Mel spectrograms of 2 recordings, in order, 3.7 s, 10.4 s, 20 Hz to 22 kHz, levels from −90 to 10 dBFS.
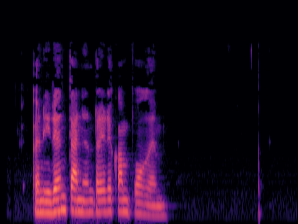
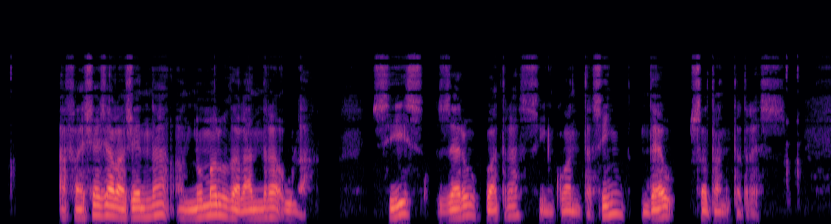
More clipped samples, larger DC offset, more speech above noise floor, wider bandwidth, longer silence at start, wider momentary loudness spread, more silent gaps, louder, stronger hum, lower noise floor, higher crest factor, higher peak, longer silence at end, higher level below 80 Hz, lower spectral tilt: neither; neither; second, 53 dB vs over 64 dB; first, 11 kHz vs 9.4 kHz; second, 0.4 s vs 0.75 s; second, 13 LU vs 17 LU; second, none vs 4.01-4.21 s, 4.58-4.65 s, 5.37-5.44 s, 6.01-6.06 s, 7.88-8.01 s, 8.45-8.62 s; about the same, -25 LUFS vs -26 LUFS; neither; second, -77 dBFS vs under -90 dBFS; about the same, 22 dB vs 20 dB; about the same, -6 dBFS vs -8 dBFS; first, 1.65 s vs 0.7 s; about the same, -76 dBFS vs -72 dBFS; about the same, -6.5 dB/octave vs -6.5 dB/octave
